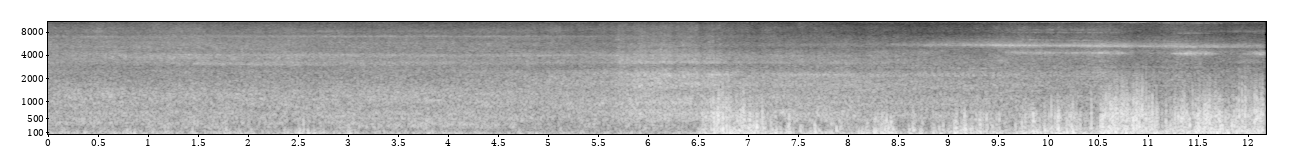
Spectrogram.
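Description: Electric passenger train running past on the Gotthard line, a low rumble that grows louder about halfway through, with gusty wind buffeting the microphone. High thin squealing tones, typical of wheels in a curve, join in over the last few seconds.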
